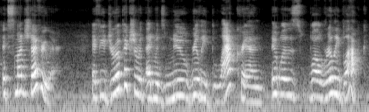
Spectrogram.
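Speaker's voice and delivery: put-on lively read-aloud voice for kids; story narration. A narrator's reading. Teacher reading a picture book to her class, storytime voice.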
